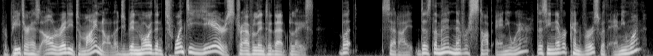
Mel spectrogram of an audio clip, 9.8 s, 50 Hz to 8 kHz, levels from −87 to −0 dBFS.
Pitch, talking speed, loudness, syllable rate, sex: 145 Hz, 190 wpm, -19 LUFS, 5.6 syllables/s, male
